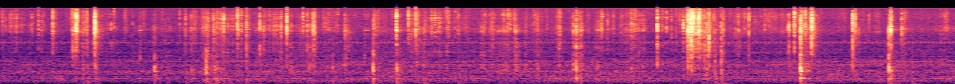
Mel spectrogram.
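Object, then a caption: Bar of household soap shaved with a small knife. A small metal knife with a light handle scrapes and shaves curls off the edge of a solid, hand-sized, pale yellow bar of household soap held in one hand, letting them fall into a plastic tub below. Quiet, dry scraping runs throughout, broken by many short, bright clicks and crisp shaving scratches.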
